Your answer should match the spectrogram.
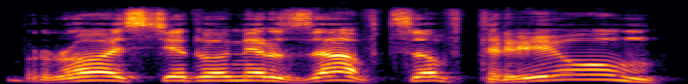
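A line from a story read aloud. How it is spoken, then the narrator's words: Roar. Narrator (Russian): проревел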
